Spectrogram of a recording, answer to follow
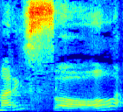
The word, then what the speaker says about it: Marisol: I'm Marisol. I am Marisol. Marisol. I'll give you a hint. It rhymes with body. Mari, body, Marisol.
